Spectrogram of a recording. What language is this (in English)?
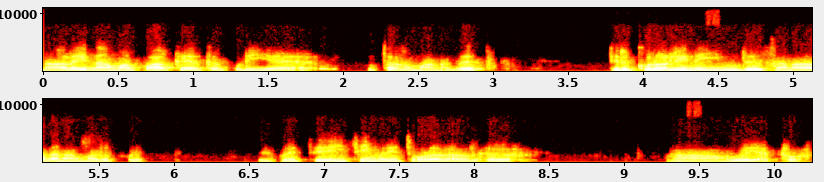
Tamil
